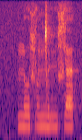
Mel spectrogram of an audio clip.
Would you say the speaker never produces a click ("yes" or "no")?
no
